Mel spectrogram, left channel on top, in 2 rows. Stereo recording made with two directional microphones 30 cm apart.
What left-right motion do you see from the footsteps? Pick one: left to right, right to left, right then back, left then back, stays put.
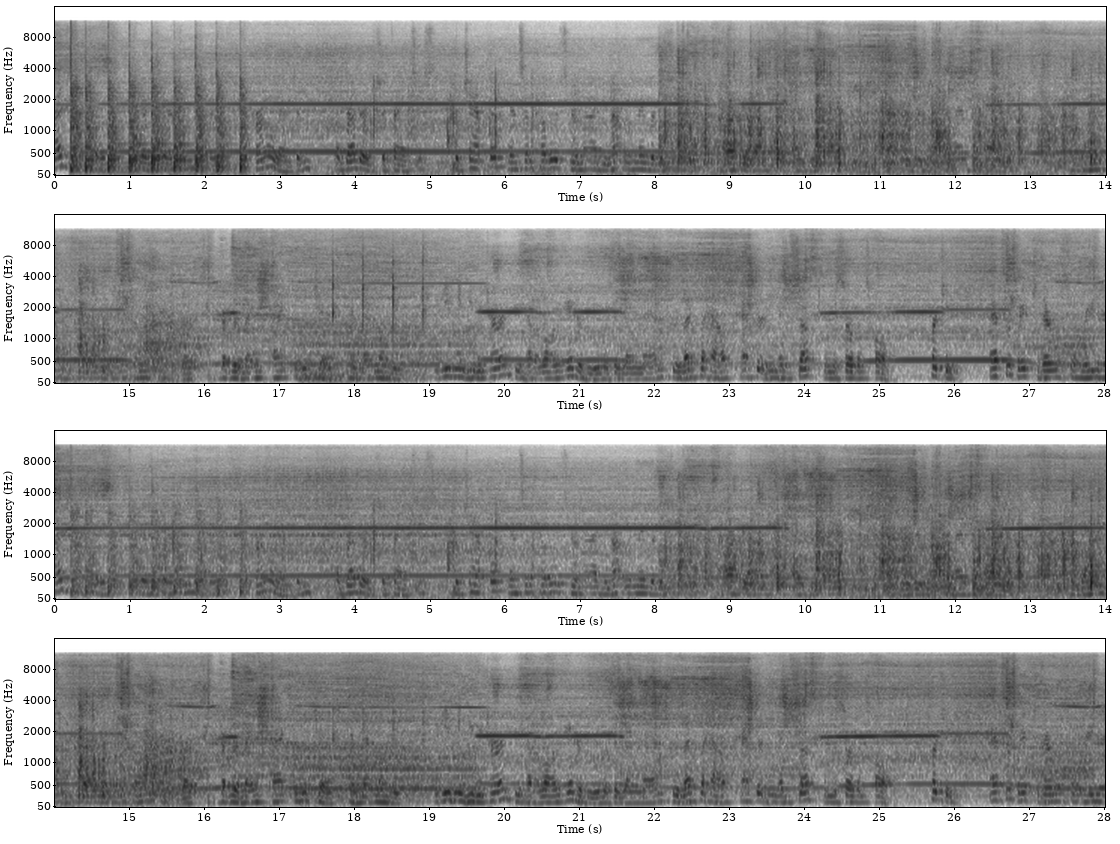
left then back.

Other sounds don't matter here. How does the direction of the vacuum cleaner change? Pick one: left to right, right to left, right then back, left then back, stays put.
stays put.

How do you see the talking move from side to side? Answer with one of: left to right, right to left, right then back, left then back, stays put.
right then back.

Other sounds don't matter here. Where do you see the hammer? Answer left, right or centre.
left.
